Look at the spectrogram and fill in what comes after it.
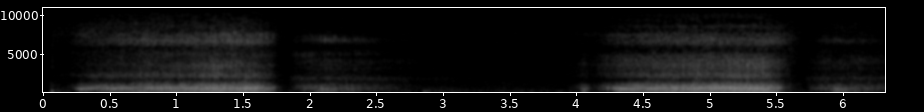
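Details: Man snoring, recorded by his wife: two loud, rasping inward snores, each followed by a softer breath out, about one breath every four seconds.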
